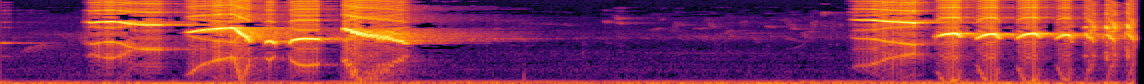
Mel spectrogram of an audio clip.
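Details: Madagascar magpie-robin giving bright, ringing whistles that swoop up and down, a pause, then a burst of rapid trilled notes, with a low steady hum underneath.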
